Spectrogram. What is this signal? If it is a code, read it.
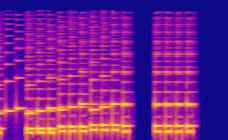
There is no code.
